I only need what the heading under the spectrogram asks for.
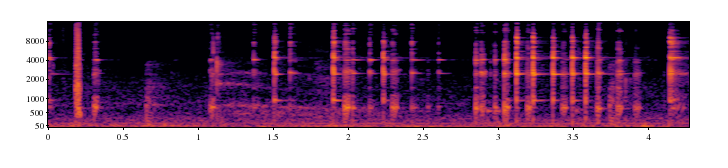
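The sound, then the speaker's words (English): A series of bright, ringing clinks on a drinking glass holding a drink, tapped in irregular short and long groupings as Morse code, with brief pauses between bursts and no voices. “I just said it in Morse code through my drink.”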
